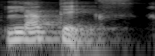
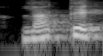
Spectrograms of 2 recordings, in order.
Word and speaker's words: LaTeX: I work so hard my my master test theesis there was a program is called latex latex is called it's pronounced lat but it's spelled l a t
